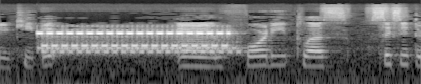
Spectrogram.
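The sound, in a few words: phone ringing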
